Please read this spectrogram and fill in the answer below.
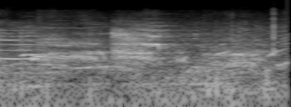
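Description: Squawking, bird-like calls from a large costumed bird character, one near the start and another about a second in, over crowd voices.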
